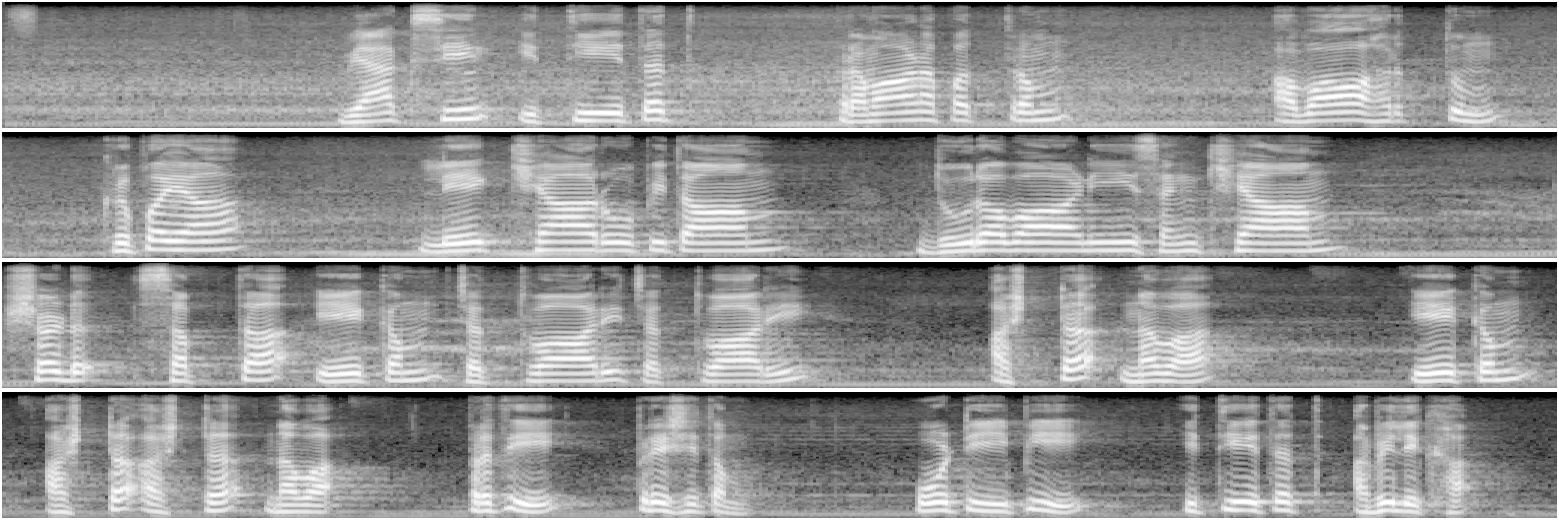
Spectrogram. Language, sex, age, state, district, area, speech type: Sanskrit, male, 45-60, Karnataka, Davanagere, rural, read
